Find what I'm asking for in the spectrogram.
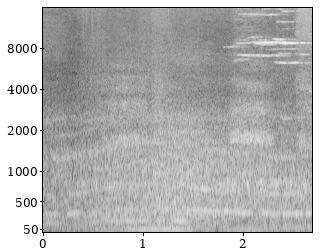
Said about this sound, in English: this garbage truck is blocking the crosswalk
